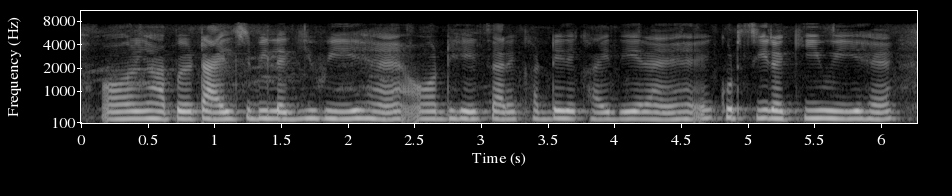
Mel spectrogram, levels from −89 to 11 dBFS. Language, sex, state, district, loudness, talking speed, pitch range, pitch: Hindi, female, Bihar, Gaya, -25 LUFS, 210 wpm, 210-220 Hz, 215 Hz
